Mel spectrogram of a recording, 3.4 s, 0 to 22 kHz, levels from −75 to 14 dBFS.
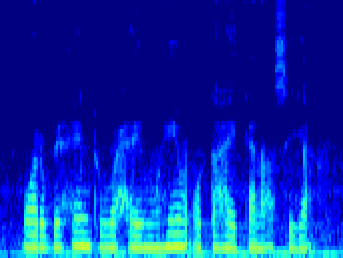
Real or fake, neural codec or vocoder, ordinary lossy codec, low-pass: fake; vocoder, 44.1 kHz, 128 mel bands every 512 samples, BigVGAN v2; none; none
